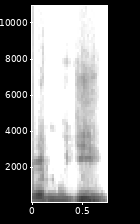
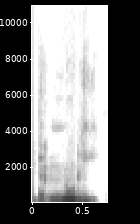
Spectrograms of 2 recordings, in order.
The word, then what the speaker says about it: Bernoulli: de la ecuación de, la gente le dice Bernoulli, pero es Bernoulli, ¿ya? Es suizo-alemán, así que se pronuncia Bernoulli.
